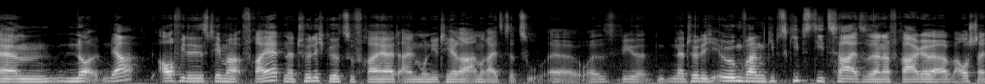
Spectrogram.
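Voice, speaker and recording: An unremarkable speaking voice moves at a moderate pace. Its pitch varies in an ordinary way. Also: man, medium pitch for a man. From Hamburg, northern Germany. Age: 30s. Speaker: entrepreneur, company director. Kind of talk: interview. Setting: in person, same room.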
